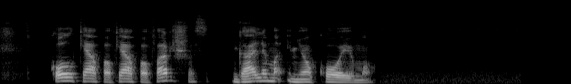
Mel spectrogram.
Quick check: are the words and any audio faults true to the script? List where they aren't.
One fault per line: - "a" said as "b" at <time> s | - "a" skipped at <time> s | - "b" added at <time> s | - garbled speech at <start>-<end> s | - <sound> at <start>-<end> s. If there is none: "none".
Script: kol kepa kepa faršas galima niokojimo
none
